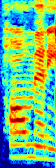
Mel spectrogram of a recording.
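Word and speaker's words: Palmini: Paul, like the palm. So it's Paul Mini.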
